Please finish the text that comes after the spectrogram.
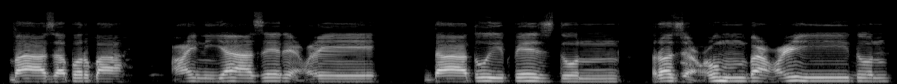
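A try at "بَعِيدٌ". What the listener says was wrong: মাশাল্লাহ, মাশাল্লাহ, খুব সুন্দর হয়েছে ভাই।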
